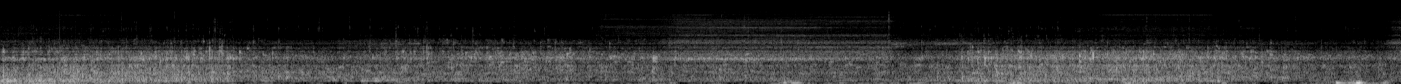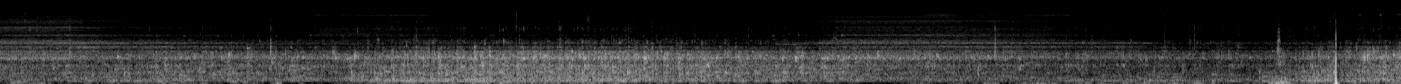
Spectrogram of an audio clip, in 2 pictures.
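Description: Muffled underwater rushing and gurgling of water, picked up by a camera held below the surface, with a hiss that swells and fades every few seconds. Two sharp knocks, one about halfway through and one near the end.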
